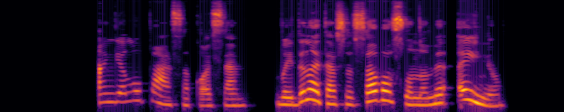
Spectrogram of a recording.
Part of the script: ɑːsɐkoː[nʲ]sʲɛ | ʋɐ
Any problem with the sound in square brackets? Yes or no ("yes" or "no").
yes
